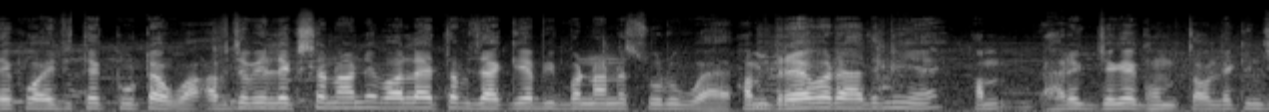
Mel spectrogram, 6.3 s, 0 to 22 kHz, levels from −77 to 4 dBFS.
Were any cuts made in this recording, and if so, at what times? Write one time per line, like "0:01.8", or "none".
0:03.7
0:04.7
